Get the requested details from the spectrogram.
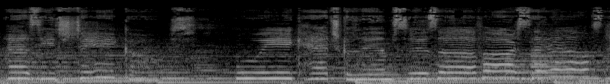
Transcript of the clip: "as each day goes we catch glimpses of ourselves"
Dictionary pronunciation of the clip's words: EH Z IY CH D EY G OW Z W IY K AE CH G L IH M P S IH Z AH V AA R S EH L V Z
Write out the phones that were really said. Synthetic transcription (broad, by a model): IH Z IY CH D EY G OW Z W IY K AE CH G L IH M P S IH Z AH V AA R S EH L V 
